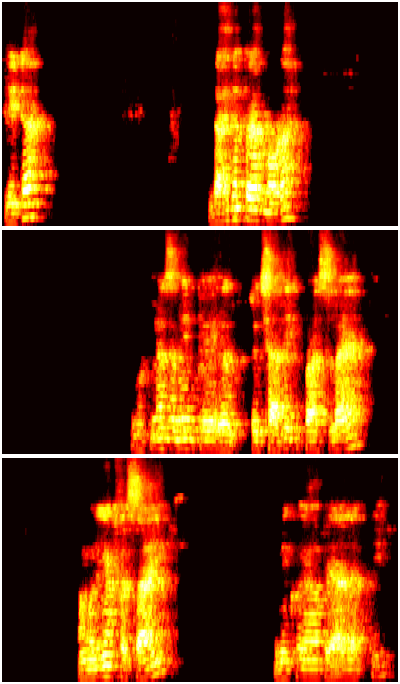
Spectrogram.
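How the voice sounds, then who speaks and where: A man's voice: mid-range voice, steady tone, slow pace, gravelly, long pauses. Yoga teacher guy walking the class through poses, voice a bit far from the mic. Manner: talks students through poses step by step. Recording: very echoey room, mic at a distance.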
